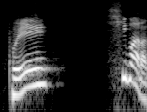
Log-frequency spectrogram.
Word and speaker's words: 브엘세바: 하면 이게 세거든요 예 근데 이제 영어 미국 사람들은 이걸 발음을 어떻게 하냐면 브엘 시바라 그러더라고요 예 그래서 브엘세바에서 엘리야가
